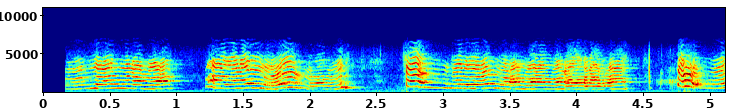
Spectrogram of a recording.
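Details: Dog giving long, wavering, whistle-like whines in four drawn-out phrases, pitch bending up and down with rich overtones, with brief gaps between them; a steady low electrical hum runs throughout.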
